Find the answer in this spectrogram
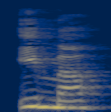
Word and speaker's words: HEMA: la dernière fois là Emma alors c'est pas comme le prénom ça s'écrit Hema et du coup puisque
